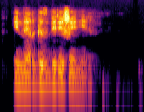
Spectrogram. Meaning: power saving, energy saving, economical power consumption
- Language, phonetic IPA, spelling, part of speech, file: Russian, [ɪˌnɛrɡəzbʲɪrʲɪˈʐɛnʲɪje], энергосбережение, noun, Ru-энергосбережение.ogg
